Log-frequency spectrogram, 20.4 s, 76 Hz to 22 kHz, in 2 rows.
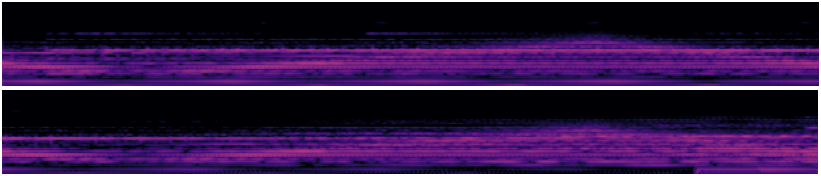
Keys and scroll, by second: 3.6 Escape, 6.6 z, 8.7 typing, 11.1 typing, 11.3 Return, 17.4 z.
